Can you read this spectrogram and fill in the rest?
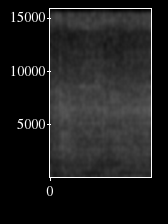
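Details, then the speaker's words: Yamaha Fino scooter after splicing repaired charging-coil wiring and replacing the spark plug (had 46-blink indicator fault, wouldn't start, weak spark): fast, even little buzz at idle, steady with no stumbles or misfires; normal idle. "ini sudah hidup kita hidupkan teman-temannya untuk hasilnya oke teman-teman kira-kira seperti ini teman-teman ya untuk hasil dari penyambungan kabel kita yang tadi teman-teman ya"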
